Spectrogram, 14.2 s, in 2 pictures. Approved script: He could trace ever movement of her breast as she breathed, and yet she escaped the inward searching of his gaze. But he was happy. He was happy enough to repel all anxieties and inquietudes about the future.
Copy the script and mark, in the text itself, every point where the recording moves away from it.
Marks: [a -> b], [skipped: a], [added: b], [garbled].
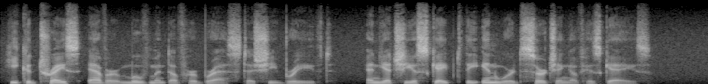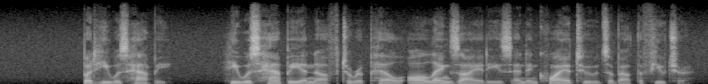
He could trace ever movement of her breast as she breathed, and yet she escaped the inward searching of his gaze. But he was happy. He was happy enough to repel all anxieties and inquietudes about the future.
